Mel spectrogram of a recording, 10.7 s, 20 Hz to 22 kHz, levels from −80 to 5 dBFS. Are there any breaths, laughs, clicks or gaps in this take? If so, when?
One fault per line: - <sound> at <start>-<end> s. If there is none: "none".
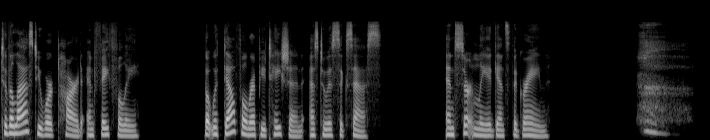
- sigh at 9.5-10.4 s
